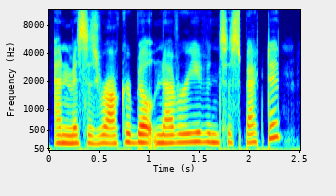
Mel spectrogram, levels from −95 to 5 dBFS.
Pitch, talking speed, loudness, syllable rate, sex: 205 Hz, 145 wpm, -17 LUFS, 5.3 syllables/s, female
